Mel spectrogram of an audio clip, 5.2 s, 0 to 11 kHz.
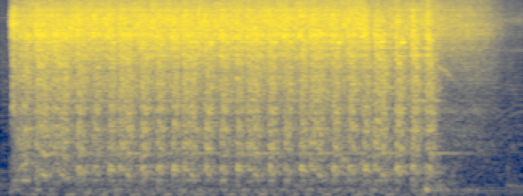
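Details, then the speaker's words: Mercedes SLK230 being troubleshot for a no-start: fast, steady starter cranking for about four seconds that nearly catches but doesn't run. Crank, no start. "That almost started, dude."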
